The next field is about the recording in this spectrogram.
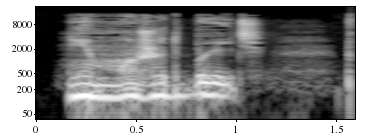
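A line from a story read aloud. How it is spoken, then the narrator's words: Very quiet mutter. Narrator (Russian): пробормотал человек очень тихо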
